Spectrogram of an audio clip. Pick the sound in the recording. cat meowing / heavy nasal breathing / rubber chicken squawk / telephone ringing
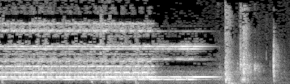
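telephone ringing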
